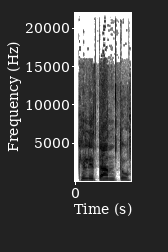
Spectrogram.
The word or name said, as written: Quele Tanto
